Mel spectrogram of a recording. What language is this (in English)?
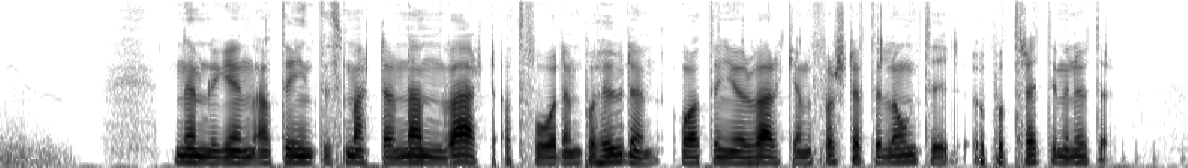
Swedish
